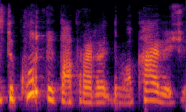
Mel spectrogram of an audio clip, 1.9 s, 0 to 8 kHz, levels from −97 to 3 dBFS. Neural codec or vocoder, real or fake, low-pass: codec, 44.1 kHz, 3.4 kbps, Pupu-Codec; fake; 7.2 kHz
